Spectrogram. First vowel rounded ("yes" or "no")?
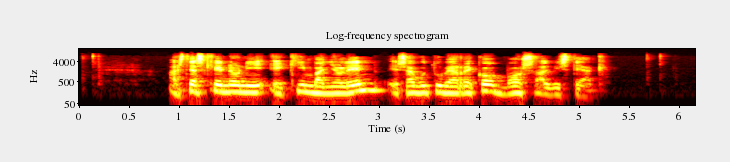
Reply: no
